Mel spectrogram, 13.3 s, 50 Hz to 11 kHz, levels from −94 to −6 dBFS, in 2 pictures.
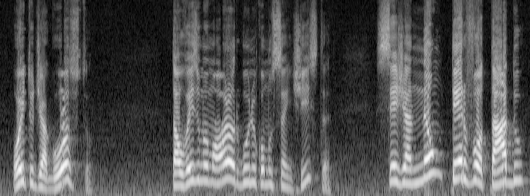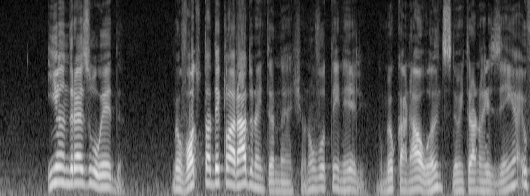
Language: Portuguese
